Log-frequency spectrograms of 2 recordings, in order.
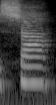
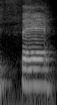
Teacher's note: O acento agudo me traz um som aberto das vogais.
